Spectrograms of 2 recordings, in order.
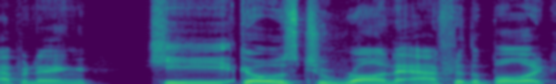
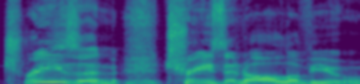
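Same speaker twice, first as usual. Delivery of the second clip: put-on, shrill, accusing yell, repeated over and over; 7 semitones higher than usual. Retelling a story where Horatio accuses everyone of treason, imitating Horatio yelling. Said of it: "he's yelling treason everywhere".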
